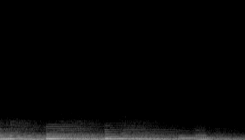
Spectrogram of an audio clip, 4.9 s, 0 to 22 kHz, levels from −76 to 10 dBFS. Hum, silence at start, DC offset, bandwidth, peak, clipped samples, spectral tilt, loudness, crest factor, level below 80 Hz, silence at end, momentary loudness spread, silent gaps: none; 0 s; under 0.1%; 3.8 kHz; -16 dBFS; under 0.1%; -11.5 dB/octave; -32 LUFS; 14 dB; -52 dBFS; 0 s; 12 LU; none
